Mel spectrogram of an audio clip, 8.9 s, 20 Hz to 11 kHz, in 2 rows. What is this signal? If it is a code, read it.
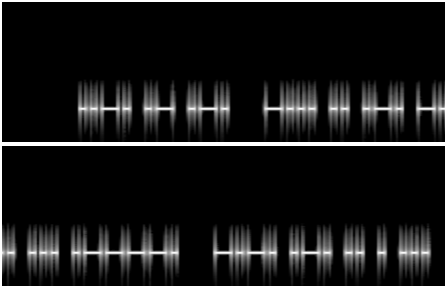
Morse code, heard as a keyed tone, about 22 wpm, 700 Hz. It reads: FAR BIRDS' CRIES
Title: A Sound Of Thunder 22wpm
